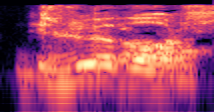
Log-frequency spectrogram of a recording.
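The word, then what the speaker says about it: droëwors: I'm thinking it's pronounced Duwers. – Druivors, yeah. So Druivors is basically dried sausage.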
